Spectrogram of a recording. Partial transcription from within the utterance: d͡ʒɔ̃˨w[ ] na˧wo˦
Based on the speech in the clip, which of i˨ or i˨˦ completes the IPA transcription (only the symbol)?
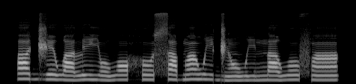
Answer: i˨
